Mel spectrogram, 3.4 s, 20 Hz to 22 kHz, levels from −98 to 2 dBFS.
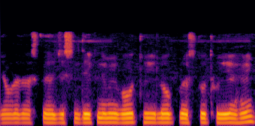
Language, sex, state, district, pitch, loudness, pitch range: Hindi, male, Chhattisgarh, Bastar, 140 Hz, -21 LUFS, 135-140 Hz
